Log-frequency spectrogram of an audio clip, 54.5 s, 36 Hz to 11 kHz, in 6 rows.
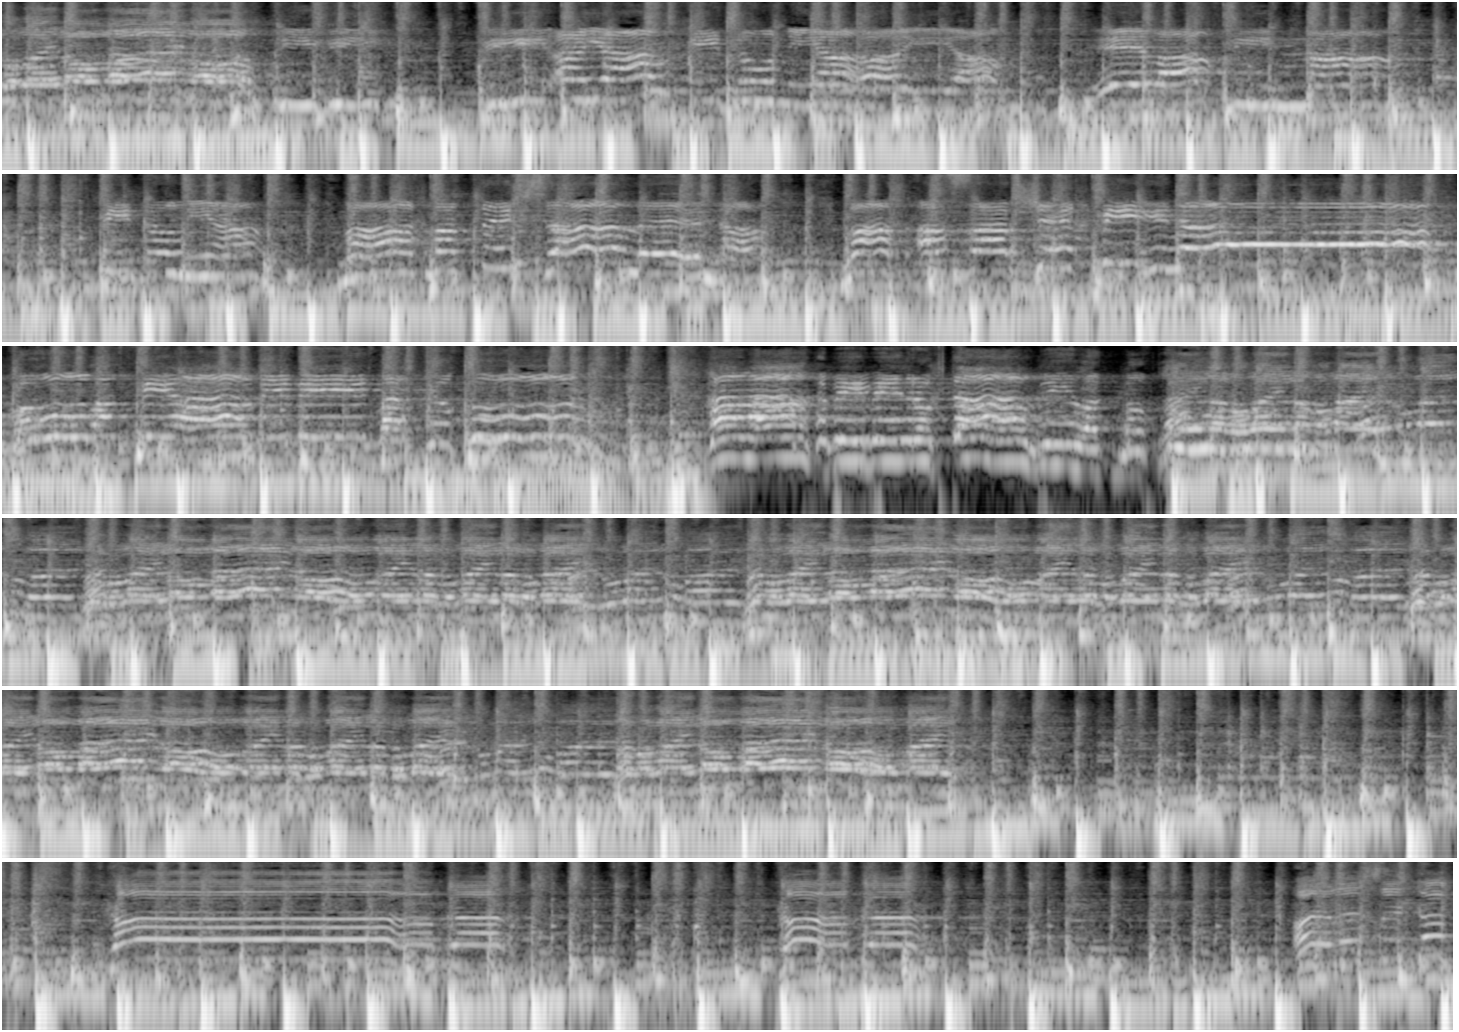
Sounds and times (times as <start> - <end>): Singing: 0.0 - 8.8, 9.8 - 42.6, 46.1 - 48.7, 50.3 - 51.4
Music of Latin America: 0.0 - 54.5.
